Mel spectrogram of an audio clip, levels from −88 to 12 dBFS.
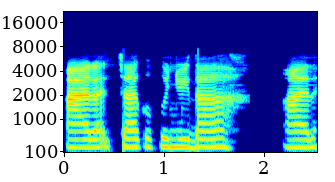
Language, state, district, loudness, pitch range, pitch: Surjapuri, Bihar, Kishanganj, -19 LUFS, 220-230 Hz, 225 Hz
